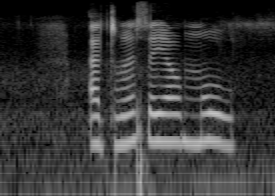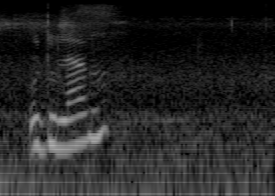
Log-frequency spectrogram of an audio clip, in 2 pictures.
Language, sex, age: Southern Sotho, female, 21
